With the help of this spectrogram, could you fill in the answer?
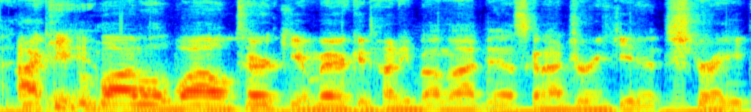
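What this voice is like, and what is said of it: Southern accent. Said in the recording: “that southern accent”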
